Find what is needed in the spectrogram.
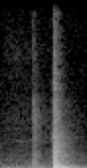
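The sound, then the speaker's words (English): A single solid thump of a person closing their door, preceded by a faint brief rustle or latch click, with a low resonant body that fades quickly into quiet. “Let me close my door.”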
